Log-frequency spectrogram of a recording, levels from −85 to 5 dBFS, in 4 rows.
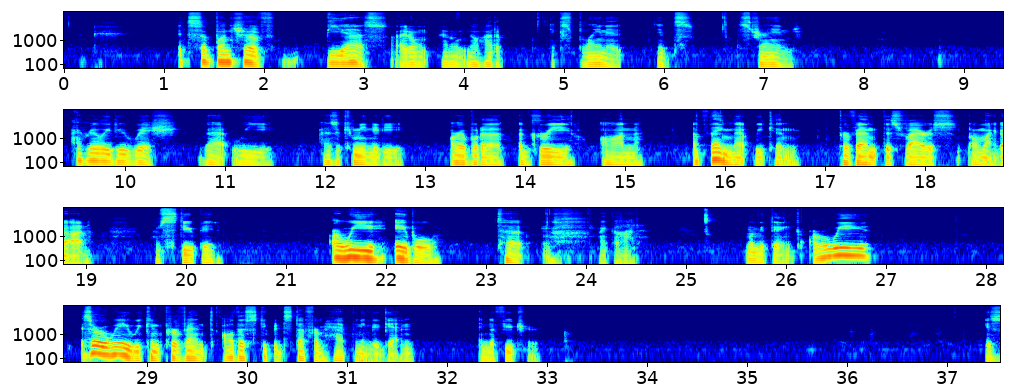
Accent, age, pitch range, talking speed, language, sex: American, 20-39, 90-115 Hz, 115 wpm, English, male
